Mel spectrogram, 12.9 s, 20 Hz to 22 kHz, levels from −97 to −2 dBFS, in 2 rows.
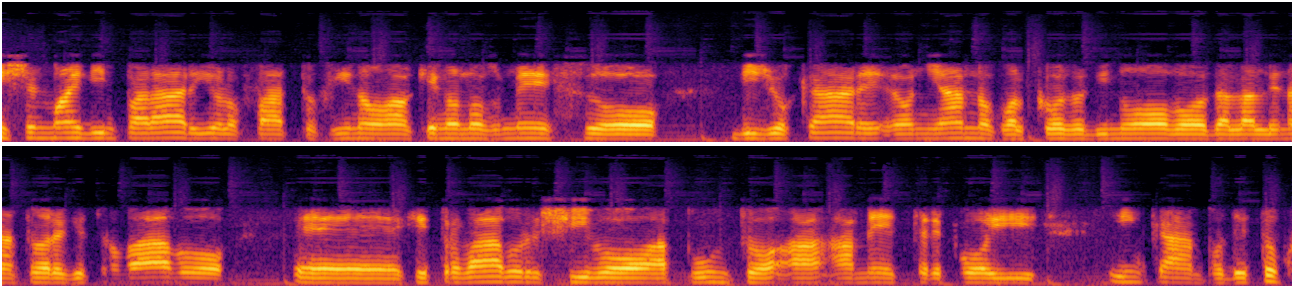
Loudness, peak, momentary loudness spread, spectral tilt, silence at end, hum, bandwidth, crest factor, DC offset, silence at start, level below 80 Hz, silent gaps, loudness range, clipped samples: -17 LUFS; -2 dBFS; 7 LU; -7 dB/octave; 0.05 s; none; 4.9 kHz; 16 dB; 0.1%; 0 s; -56 dBFS; none; 1 LU; under 0.1%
